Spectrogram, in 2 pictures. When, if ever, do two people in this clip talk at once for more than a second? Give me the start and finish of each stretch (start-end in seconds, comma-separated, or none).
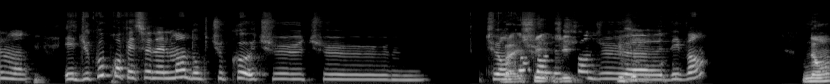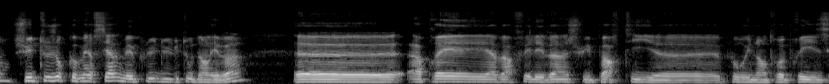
5.0-6.7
